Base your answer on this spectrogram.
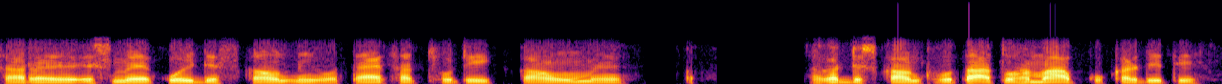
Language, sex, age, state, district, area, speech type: Hindi, male, 18-30, Rajasthan, Bharatpur, rural, conversation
